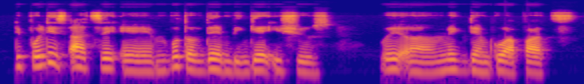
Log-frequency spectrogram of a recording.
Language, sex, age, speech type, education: Nigerian Pidgin, female, 15-29, spontaneous, tertiary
